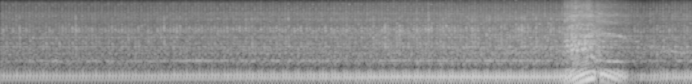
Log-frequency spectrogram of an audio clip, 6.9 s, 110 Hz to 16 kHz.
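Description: VW 1.6 turbodiesel four-cylinder idling steadily with a diesel clatter while its injection pump's fuel screw is tuned. About five and a half seconds in, the revs are blipped once, climbing and falling straight back to idle: a check for rev hang.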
